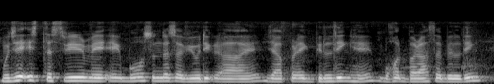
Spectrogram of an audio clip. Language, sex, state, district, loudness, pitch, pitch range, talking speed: Hindi, male, Arunachal Pradesh, Papum Pare, -16 LUFS, 150 Hz, 140-155 Hz, 265 wpm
